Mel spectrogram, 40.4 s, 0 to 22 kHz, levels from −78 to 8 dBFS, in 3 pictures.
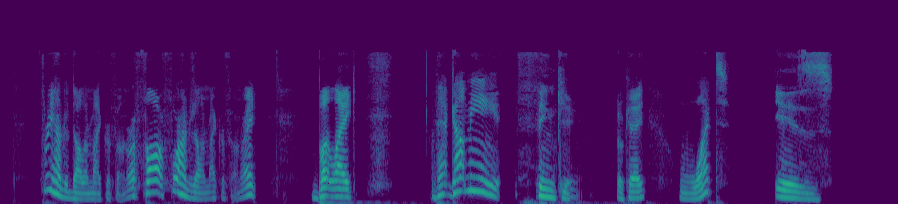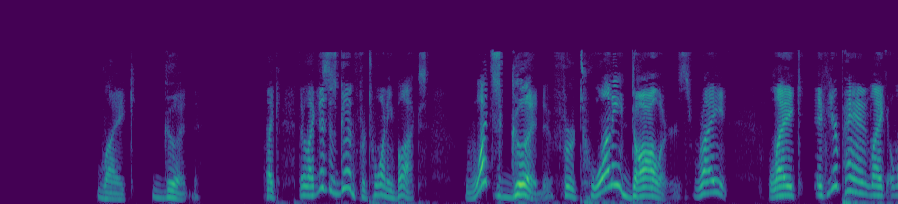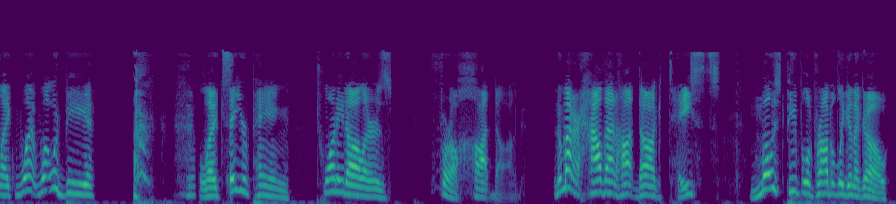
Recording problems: garbled, watery; badly; nothing above 7.5 kHz

